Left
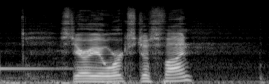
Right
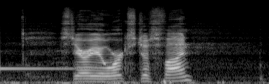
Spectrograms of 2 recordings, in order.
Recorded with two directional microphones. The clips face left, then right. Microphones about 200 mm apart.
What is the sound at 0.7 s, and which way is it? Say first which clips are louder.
Speech: left 7 dB; 15° left (ahead or behind).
